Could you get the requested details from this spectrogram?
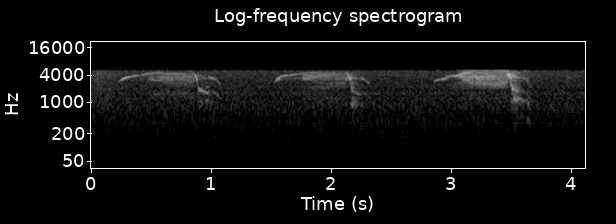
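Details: Eastern imperial eagle feeding its chick at the nest with a black kite, 4 August 2024; three fairly soft, high drawn-out calls ending in a falling note, the last one loudest, amid light background hiss.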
